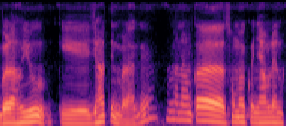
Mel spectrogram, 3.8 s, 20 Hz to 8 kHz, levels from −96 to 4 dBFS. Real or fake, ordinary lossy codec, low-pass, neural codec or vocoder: fake; none; 7.2 kHz; vocoder, 44.1 kHz, 128 mel bands, Pupu-Vocoder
